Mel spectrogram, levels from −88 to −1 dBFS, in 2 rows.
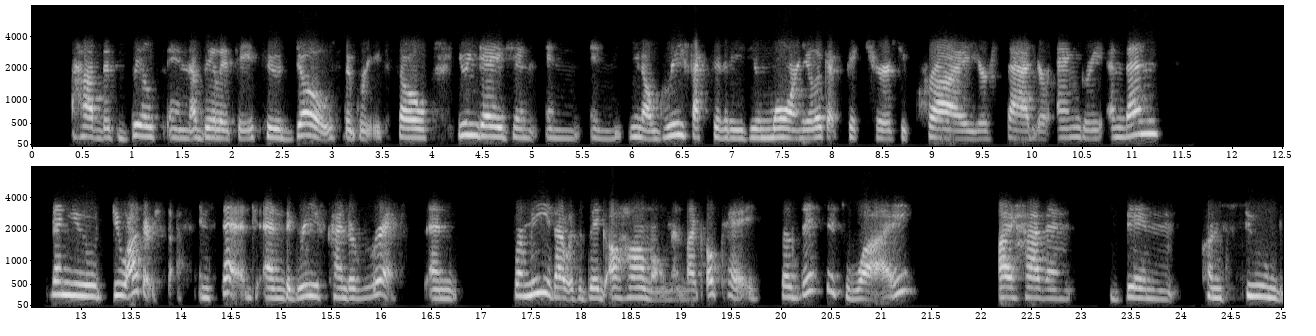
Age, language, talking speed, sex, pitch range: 20-39, English, 150 wpm, female, 185-230 Hz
